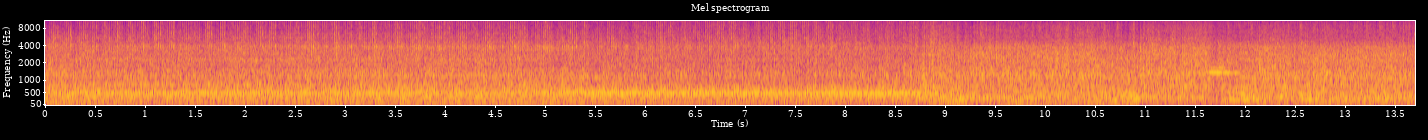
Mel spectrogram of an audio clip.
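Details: WWII German Wespe self-propelled gun engine, started after wiring up starter, fuel pump and accessories: rough, loud clatter settling into a steady idle with an even pulse and no misses; running normally.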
